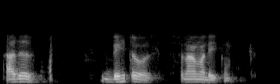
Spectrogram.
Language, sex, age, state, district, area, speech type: Kashmiri, male, 18-30, Jammu and Kashmir, Anantnag, rural, conversation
